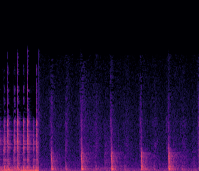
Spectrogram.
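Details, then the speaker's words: Car driven over dips and dirt roads: sharp, hollow clunks about every half second as the suspension moves; worn, loose front stabilizer links rattling. "usualmente cuando vas manejando y pasas por desniveles o caminos por mucha terracería es cuando más suenan"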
